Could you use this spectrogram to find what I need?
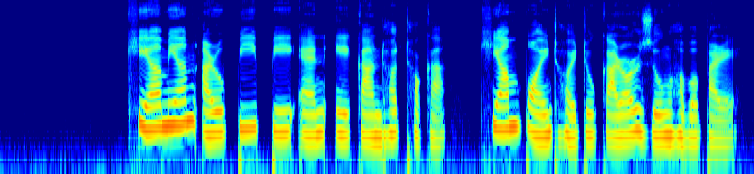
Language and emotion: Assamese, neutral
